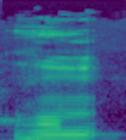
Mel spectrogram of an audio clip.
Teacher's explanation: ہم میم ساکن کا یہاں اظہار ہے، غنہ نہیں کریں گے اور میم ساکن کو ہلانا نہیں ہے۔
